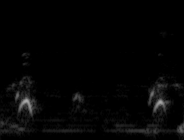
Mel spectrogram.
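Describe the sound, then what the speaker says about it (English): A dog gives two short yipping barks about a second apart, fairly faint and somewhat distant, with a soft whimper-like sound between them. "I thought I heard a dog"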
